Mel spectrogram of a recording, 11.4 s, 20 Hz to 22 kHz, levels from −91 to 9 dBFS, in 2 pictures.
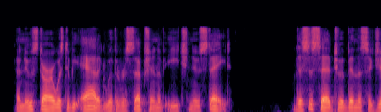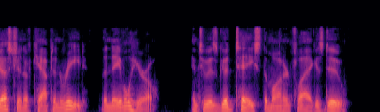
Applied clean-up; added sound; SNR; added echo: none; none; none; none.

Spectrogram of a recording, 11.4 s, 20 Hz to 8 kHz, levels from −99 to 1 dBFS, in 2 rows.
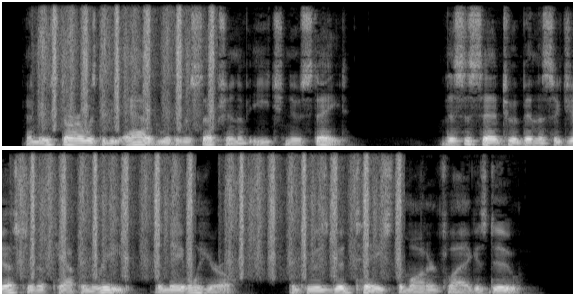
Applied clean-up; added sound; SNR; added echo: none; Rattle; 10 dB; reverberation time 0.2 s.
